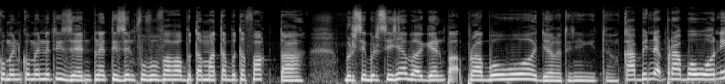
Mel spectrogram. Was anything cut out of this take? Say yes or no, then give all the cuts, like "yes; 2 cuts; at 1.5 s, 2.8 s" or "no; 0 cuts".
yes; 1 cut; at 6.2 s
